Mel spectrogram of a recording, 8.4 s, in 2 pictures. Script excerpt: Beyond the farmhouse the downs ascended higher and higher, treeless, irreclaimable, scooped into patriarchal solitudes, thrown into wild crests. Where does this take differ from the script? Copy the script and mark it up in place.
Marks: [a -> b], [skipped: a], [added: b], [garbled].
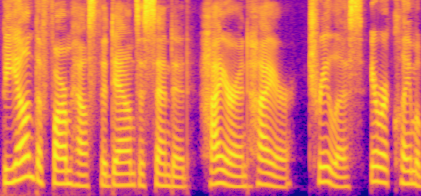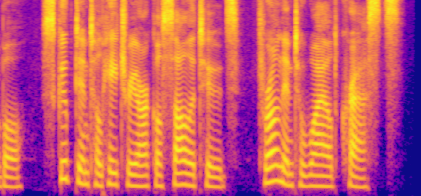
Beyond the farmhouse the downs ascended higher and higher, treeless, irreclaimable, scooped into patriarchal solitudes, thrown into wild crests.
